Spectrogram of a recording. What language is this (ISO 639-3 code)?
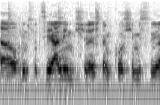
heb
